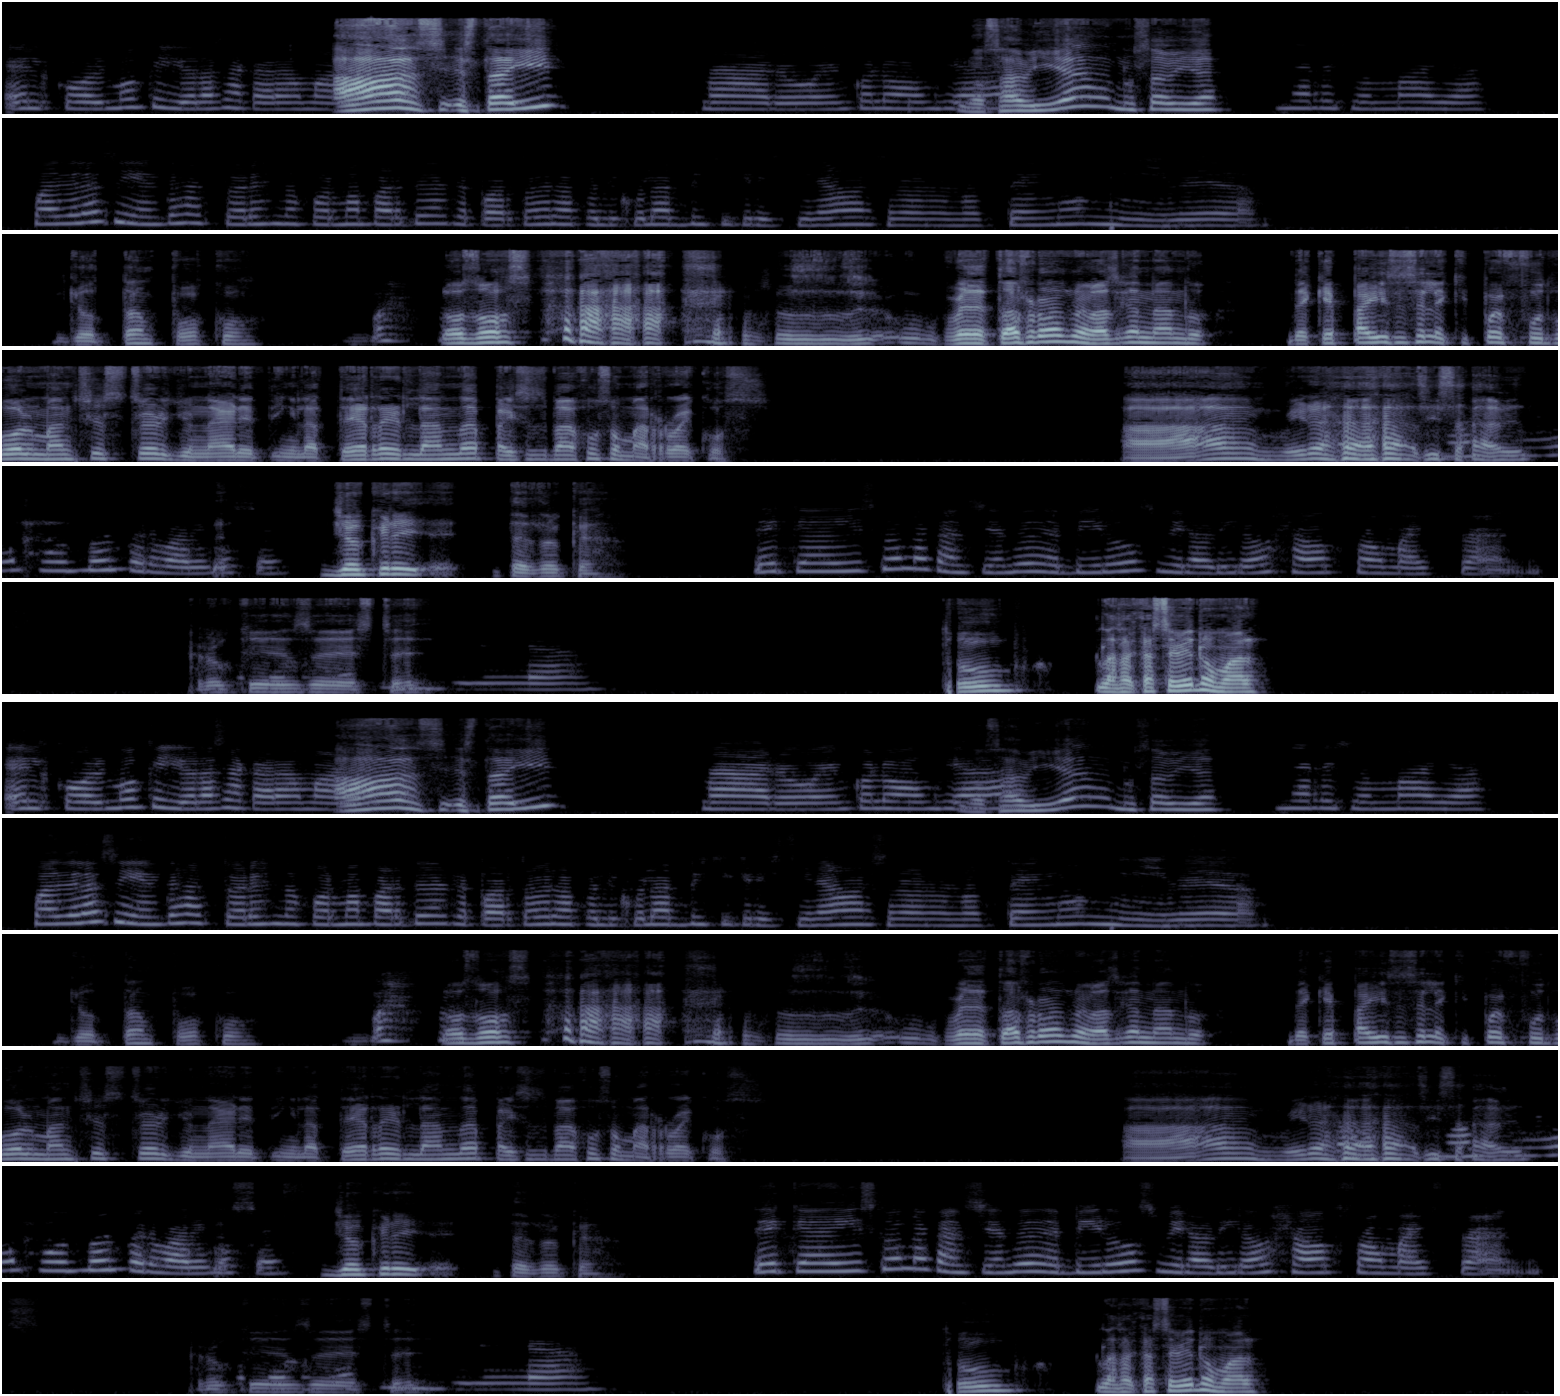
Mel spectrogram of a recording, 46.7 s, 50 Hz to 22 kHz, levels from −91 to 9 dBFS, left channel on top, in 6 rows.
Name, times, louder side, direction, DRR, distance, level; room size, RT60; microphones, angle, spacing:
voice 1, 0.0-1.8 3.5-5.1 6.4-7.4 7.9-14.1 17.3-17.9 30.0-30.2 30.5-32.5 34.9-38.8 39.9-41.9, right 4 dB, 85° right, 1.9 m, -47 dB
voice 2, 1.7-2.8 4.8-6.1 15.9-16.8 17.8-21.6 22.0-27.1 28.9-31.0 32.7-33.4 33.7-34.1 39.9-41.0 43.7-44.0 44.4-45.2, left 8 dB, 65° left, 0.4 m, -33 dB
open air
head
